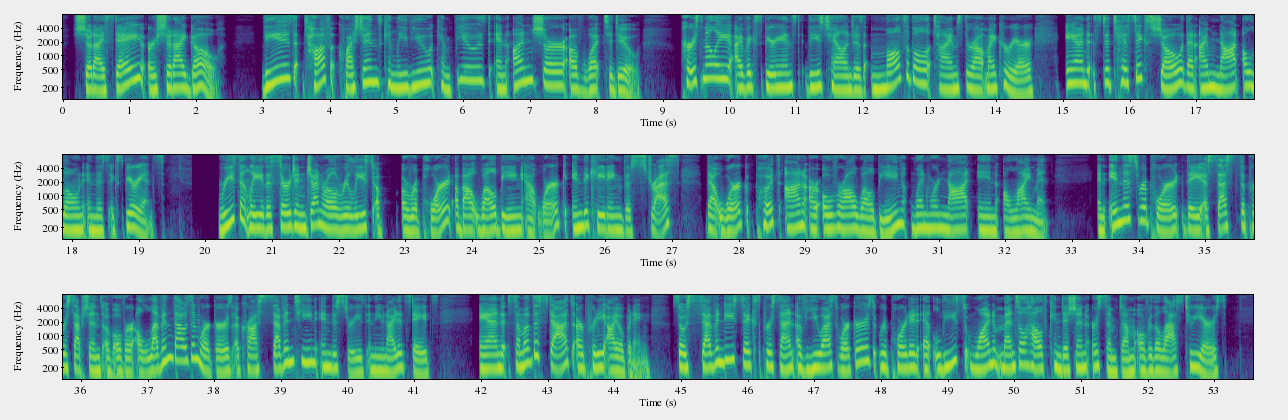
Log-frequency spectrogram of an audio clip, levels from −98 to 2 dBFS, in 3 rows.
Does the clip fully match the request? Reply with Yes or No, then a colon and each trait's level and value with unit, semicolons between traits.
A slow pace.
Yes: slow, 130 wpm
